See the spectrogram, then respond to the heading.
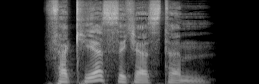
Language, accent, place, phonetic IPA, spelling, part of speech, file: German, Germany, Berlin, [fɛɐ̯ˈkeːɐ̯sˌzɪçɐstəm], verkehrssicherstem, adjective, De-verkehrssicherstem.ogg
- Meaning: strong dative masculine/neuter singular superlative degree of verkehrssicher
